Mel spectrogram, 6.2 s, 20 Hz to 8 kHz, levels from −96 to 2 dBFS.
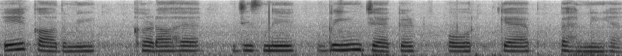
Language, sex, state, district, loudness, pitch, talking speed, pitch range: Hindi, female, Punjab, Fazilka, -15 LUFS, 215 Hz, 105 wpm, 200-225 Hz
